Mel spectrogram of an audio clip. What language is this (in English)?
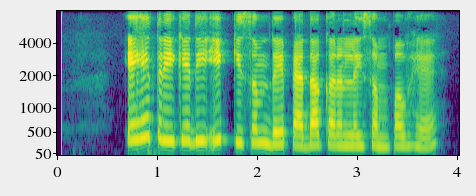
Punjabi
